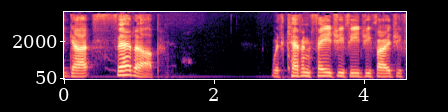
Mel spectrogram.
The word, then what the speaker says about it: Feige: I was told definitively from Marvel it is Feige. – Feige. – Feige. As opposed to Feige, Feige, Foji, Foji.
